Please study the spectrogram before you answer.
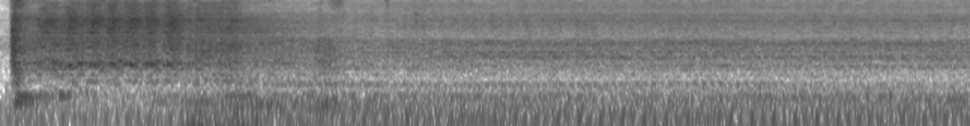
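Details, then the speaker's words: Maruti Suzuki Eeco after the starter repair (solenoid coil burnt by excessive cranking, auto switch replaced): a brief crank catches at once and settles to a steady, even idle with no dragging, clicking or stumbling; normal cranking and start. "দেখেন গাড়ি ভাইজান কথা বলতেই হবে, রাস্তায় শুধু দৌড়বে, বোঝা গেল?"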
